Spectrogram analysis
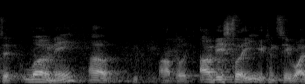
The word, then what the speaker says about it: Looney: about this man's name notice it's spelled with two o's so it could be pronounced looney my understanding is the family pronounced it lonely obviously you can see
